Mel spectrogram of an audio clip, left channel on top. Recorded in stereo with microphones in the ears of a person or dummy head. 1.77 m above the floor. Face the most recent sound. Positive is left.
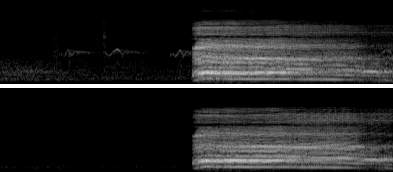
turn(degrees=-70)  # may be behind; listen again after turning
